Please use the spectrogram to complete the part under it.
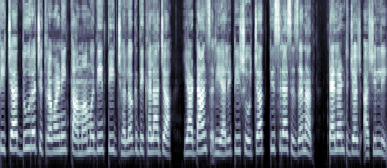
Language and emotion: Goan Konkani, neutral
